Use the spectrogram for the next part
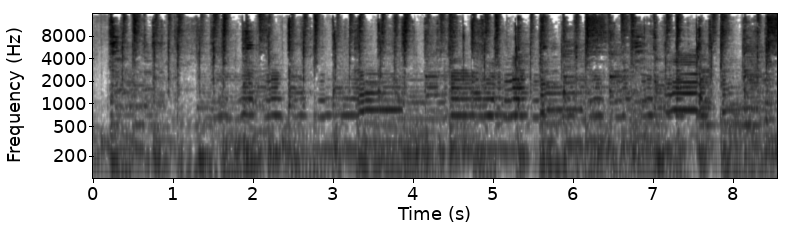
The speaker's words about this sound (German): Und das Lied …, dachte ich mir, höre ich mir dann jetzt einfach mal an.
